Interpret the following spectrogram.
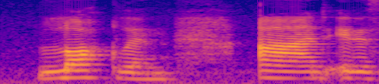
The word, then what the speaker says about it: Lachlan: land of the lakes it's pronounced loch lin lachlan and it is spelled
